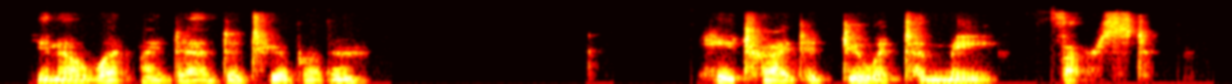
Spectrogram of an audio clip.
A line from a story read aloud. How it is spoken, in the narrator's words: whispers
